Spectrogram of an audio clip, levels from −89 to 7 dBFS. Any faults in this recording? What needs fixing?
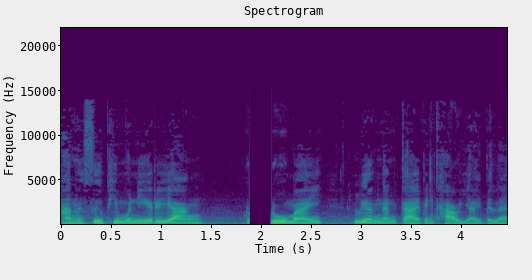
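At 1.88 s the speech drops abruptly into silence and holds there until 2.10 s, then picks up at exactly the point where it broke off, with nothing skipped. This is a rebuffering stall: playback consumed all the audio it had downloaded and had to wait for more before continuing, so about 0.22 s of dead air is inserted into the clip. To prevent it, keep a larger playback buffer or use adaptive bitrate so delivery stays ahead of playback.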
